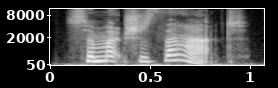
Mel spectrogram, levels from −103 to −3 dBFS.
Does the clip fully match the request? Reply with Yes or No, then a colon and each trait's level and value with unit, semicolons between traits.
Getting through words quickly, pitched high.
Yes: fast, 225 wpm; very high, 260 Hz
